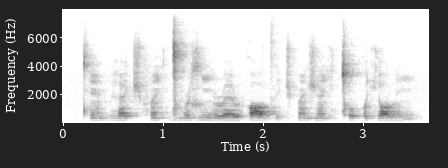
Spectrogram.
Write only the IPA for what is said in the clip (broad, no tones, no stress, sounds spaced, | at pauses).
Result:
cʰ ẽ bʱ ɛ t͡ʃ f ɛ̃ ç ɡ͡ǀ ĩ ɹ ʑ ĩ ɹ ɛ ɹ k ɒ d͡z i t͡ʃ p ɛ̃ ʒ ɛ̃ ç ǀʰ o k ɒ ç ɾ ɒ l ĩ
